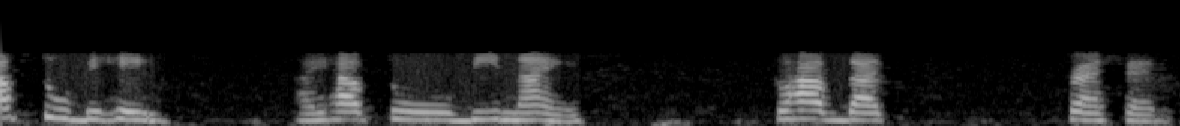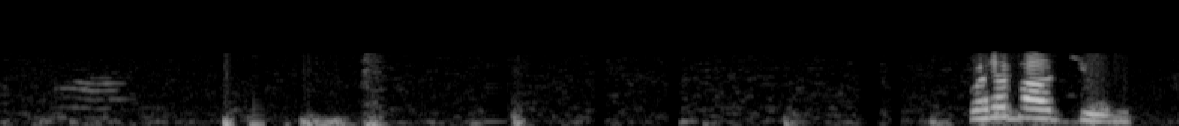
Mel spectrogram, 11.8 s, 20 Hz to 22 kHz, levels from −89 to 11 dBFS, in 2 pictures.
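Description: The audio passes through a call path band-limited to nothing above 4 kHz, which fits the G.711 A-law codec at 64 kbps, and from 7.16 s it suffers a run of dropouts.

At 7.16 to 7.23 s comes a burst of packet loss, about 60 ms of the signal gone. The receiver stretches the last sound into a decaying buzz or hiss, then jumps ahead. Further bursts follow at 8.33 to 8.44 s and at 10.19 to 10.30 s, where roughly 100 ms vanishes each time, and at 9.23 to 9.31 s and 10.34 to 10.41 s. These are heard as gaps with a fading tail where material is skipped.

Between them, at 7.37 to 7.41 s and 8.86 to 8.93 s, is short concealed packet loss: only 20 to 40 ms went missing, and the decoder fills it from the preceding pitch or noise, then crossfades back. What separates it from the bursts is that it registers as a brief smear or wobble rather than an audible gap, though a short consonant can disappear inside it.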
